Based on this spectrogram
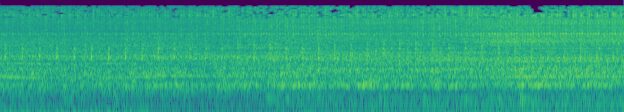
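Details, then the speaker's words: Honda Pilot idling, microphone held close to engine: fast light ticking, roughly three per second, over a steady idle; top-end tick whose source is still unknown, cylinder disabling and pulse sensor used to locate it. "so looking at this honda with the little engine tick sound you probably saw in the video where i was disabling some of the cylinders to see if the noise went away"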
